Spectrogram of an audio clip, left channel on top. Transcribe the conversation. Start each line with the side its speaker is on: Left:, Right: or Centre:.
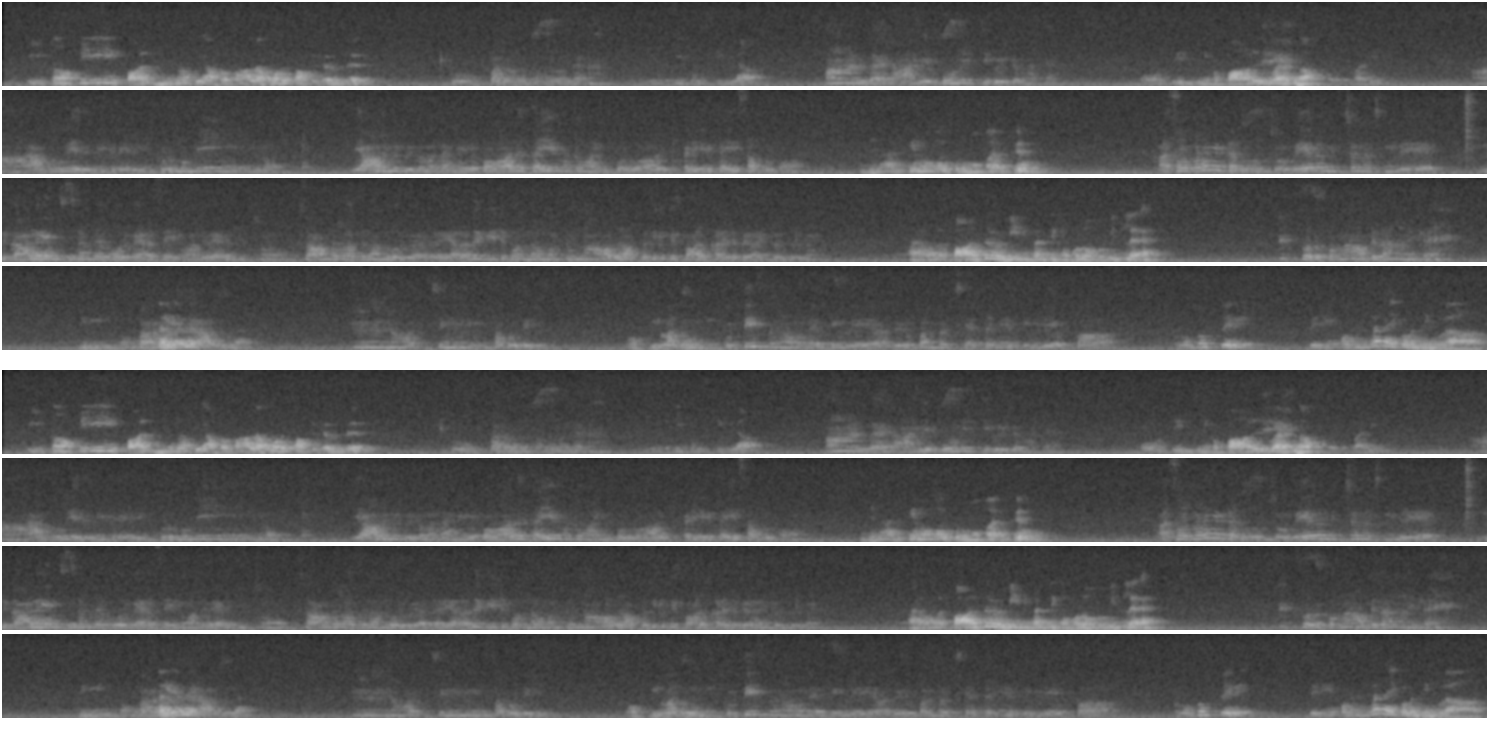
Right: டீ காஃபி பால் மூணு அப்டியே அப்பப்ப அளவோட சாப்டுக்கறது
Left: ஓ பரவால்ல பரவால்ல
Right: நீங்க டீ குடிச்ட்டீங்ளா
Left: ஆ நா இல்ல நா எப்போமே டீ குடிக்க மாட்டே
Right: ஓ சேரி சேரிங்க பால்
Left: ஏ
Right: வர காஃபி அந்த மாரி
Left: ஆ அதுவு எதுமே கெடயாது எங் குடும்பமே நோ யாருமே குடிக்க மாட்டாங்க எப்பவாது தயிர் மட்டு வாங்கி போடுவா அடிக்கடி தயிர் சாப்டுவோ
Right: இது என்ன அதிசியமான ஒரு குடும்பமா இருக்கு
Left: அ சொல்ல போனா எனக்கு அது கொஞ்சொ வேல மிச்சோன் வச்சுக்கங்ளே இந்த கால்ல
Right: ஓ
Left: எந்திச்சா
Right: சேரி
Left: அந்த ஒரு வேல செய்ணு அந்த வேல மிச்சோ சாந்த்ரோ ஆச்சுனா அந்த ஒரு வேல யாராது வீட்டுக்கு வந்தா ம ட்டுந்தா அது அப்பதிக்கு போய் பால் கடைல போய் வாய்ன்ட்டு வந்துருவே
Right: பரவால்ல பால் செலவு மீதி பண்றீங்க போல ஒங்க வீட்ல
Left: சொல்ல போனா அப்டிதா நெனைக்கிறே
Right: சேரிங்க உங்களுக்கு
Left: பரவால்லல
Right: கல்யாண ஆயிடுச்சுங்களா
Left: அது ம் ஆச்சிங் சகோதிரி
Right: ஓகே ஓகேங்க
Left: அதுவு கு ட்டிஸுங்க ஒண்ணு இருக்குங்ளே அதுக பண்ற சேட்டைங்க இருக்குங்ளே யப்பா
Right: ரொம்ப பெரி பெரிய கொழந்தைங்ளா கை கொழந்தைங்ளா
